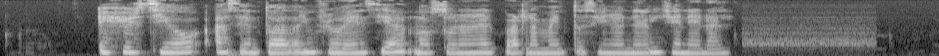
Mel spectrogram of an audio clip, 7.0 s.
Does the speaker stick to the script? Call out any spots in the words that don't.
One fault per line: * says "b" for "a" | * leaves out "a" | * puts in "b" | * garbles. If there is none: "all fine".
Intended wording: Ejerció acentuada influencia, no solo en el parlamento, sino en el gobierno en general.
* leaves out "gobierno"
